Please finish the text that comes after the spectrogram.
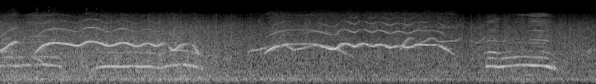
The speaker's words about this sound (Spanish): Lo que hubiera pasado hoy con todos esos chicos si no hubiera puesto el techo, vamos, hay que aplaudir.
